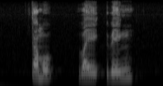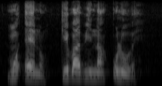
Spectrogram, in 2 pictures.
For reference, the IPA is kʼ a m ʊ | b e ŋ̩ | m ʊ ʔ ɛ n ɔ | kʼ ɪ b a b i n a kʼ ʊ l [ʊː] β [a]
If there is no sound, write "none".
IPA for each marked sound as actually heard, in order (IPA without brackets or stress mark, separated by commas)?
ʊː, ɛ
